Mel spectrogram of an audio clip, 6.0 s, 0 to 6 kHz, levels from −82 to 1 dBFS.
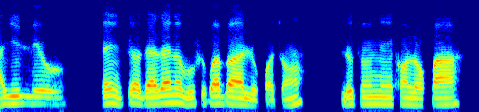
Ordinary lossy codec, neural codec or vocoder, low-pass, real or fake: Opus, 16 kbps; autoencoder, 48 kHz, 32 numbers a frame, DAC-VAE, trained on Japanese speech; 5.4 kHz; fake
